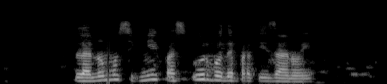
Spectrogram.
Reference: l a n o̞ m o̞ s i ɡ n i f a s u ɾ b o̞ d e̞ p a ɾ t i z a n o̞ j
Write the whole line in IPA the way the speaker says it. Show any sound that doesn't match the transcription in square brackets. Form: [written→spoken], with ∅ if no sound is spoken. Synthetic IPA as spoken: l a n o̞ m o̞ s i ɡ n i f a s u ɾ b o̞ d e̞ p a ɾ t i z a n o̞ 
